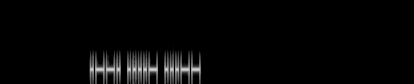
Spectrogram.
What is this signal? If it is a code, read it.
Morse code, heard as a keyed tone, about 46 wpm, 700 Hz. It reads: P43
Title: Callsign Prefixes for Top 100 DXCC - 45wpm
